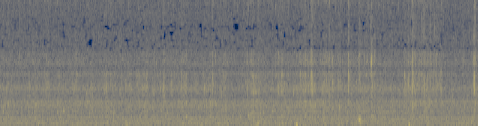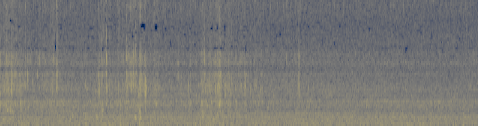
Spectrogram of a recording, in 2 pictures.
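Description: Shallow river running steadily over stones, with a run of small splashes and drips between about three and ten seconds in as a hooked fish is drawn to hand and held at the water's surface.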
